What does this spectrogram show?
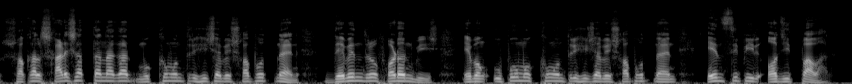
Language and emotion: Bengali, neutral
